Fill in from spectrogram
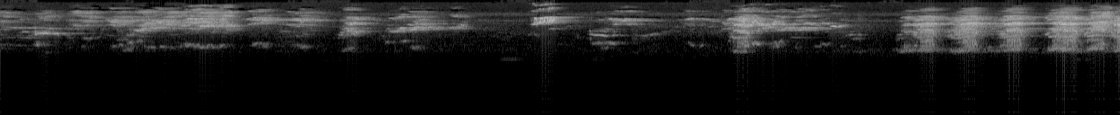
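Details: Rainbow lorikeets busy at nesting holes, calling in loud grating screeches and chatter, ending with a fast pulsed run of harsh notes, about three bursts per second.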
